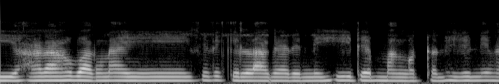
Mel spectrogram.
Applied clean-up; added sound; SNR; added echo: neural diffusion model UNIVERSE++.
